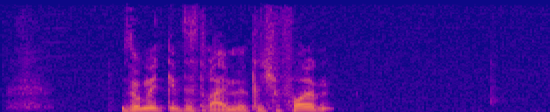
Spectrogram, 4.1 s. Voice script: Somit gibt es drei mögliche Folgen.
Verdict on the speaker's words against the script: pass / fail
pass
